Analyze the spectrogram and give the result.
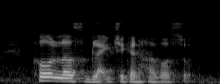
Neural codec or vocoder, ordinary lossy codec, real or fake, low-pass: codec, 16 kHz, 16 kbps, FunCodec, trained on Chinese and English, 50 frames a second; none; fake; 7.2 kHz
